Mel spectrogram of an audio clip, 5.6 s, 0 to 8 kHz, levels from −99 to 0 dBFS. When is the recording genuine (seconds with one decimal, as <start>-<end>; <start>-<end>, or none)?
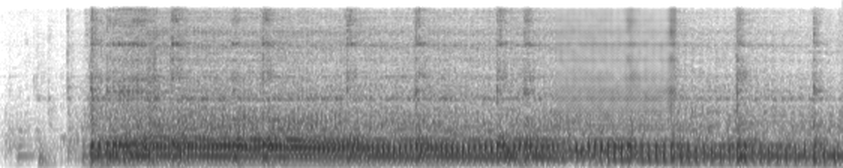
0.0-3.7; 4.5-5.6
